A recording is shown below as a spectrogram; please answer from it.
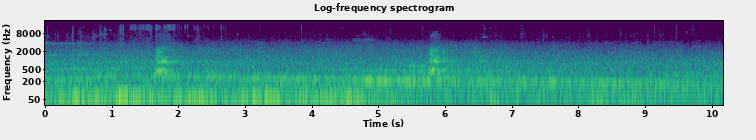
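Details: Dog barking in Toronto's Clarence Square Dog Park, Sunday April 23, 2017 at 2:09pm, Zoom H5 stereo recorder: two loud single barks about four seconds apart over a steady low droning hum and faint voices.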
